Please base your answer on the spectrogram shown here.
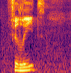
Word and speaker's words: filet: Oh my gosh, didn't read the E in filet as a silent E. Filet. Or filet. Pronounce it as filet. Oh man. I mean, it's one of those things. If you have never heard somebody like say it before, like Chibi said, it'd be really easy to mispronounce. There's a lot of ways to mispronounce that on accident.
